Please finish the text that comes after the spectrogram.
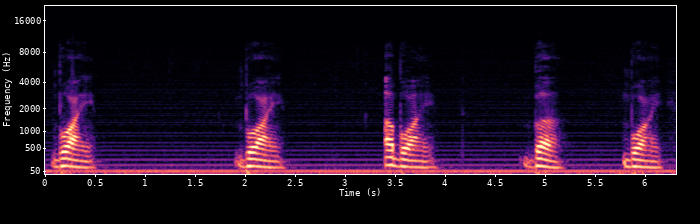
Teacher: the initial sound does not come from the throat, but it is produced using your lips. So the initial sound is a consonant sound.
